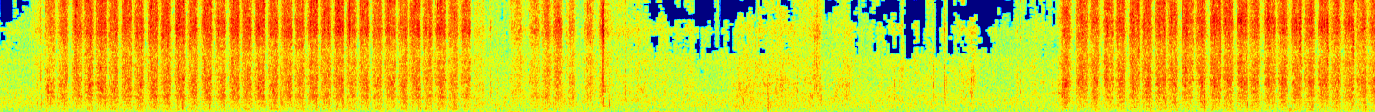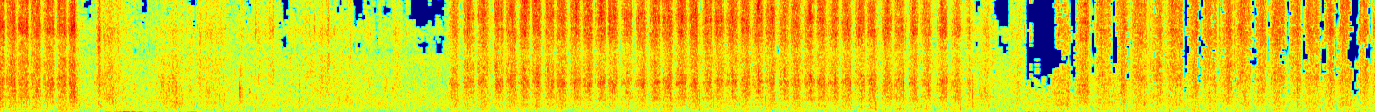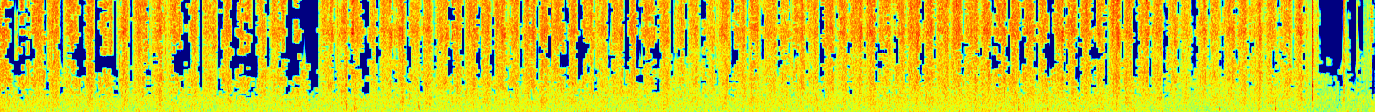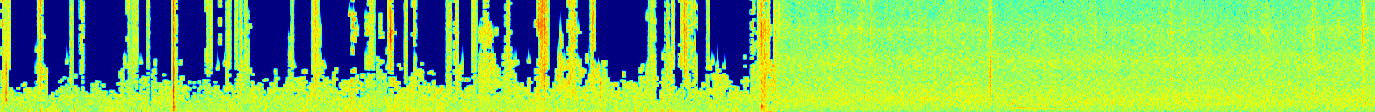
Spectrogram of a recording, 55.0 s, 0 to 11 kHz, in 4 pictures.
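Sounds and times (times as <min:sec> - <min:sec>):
hand saw cutting branch: 0:00.4 - 0:06.3, 0:10.6 - 0:14.9, 0:18.2 - 0:23.7, 0:24.3 - 0:40.7.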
